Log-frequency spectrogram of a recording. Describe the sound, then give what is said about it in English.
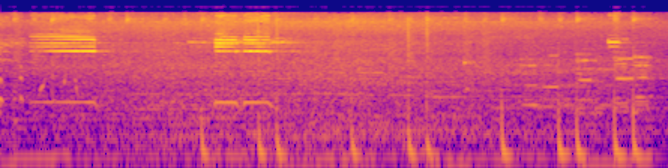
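Busy street traffic in Hanoi rumbles by, with several short, high car horn toots sounding at intervals over the steady roar of passing engines. “However, if there was a whole class of children, the traffic would probably come to a bit of a stop.”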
